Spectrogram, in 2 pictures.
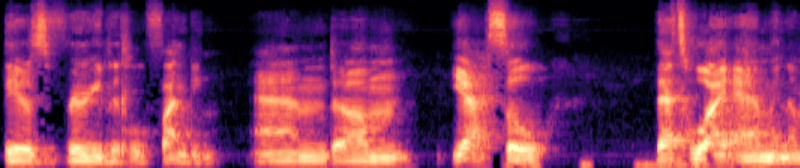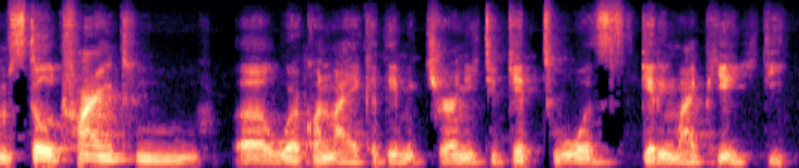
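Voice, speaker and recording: A young South African man with a South African accent, leading an online workshop in a measured, solemn way. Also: low-pitched, steady tone, a bit bright. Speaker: workshop facilitator.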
